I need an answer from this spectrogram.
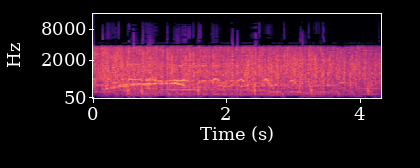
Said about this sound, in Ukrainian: Німці завжди зустрічають Віталія та Володимира Кличків під гучні аплодисменти та вітання.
